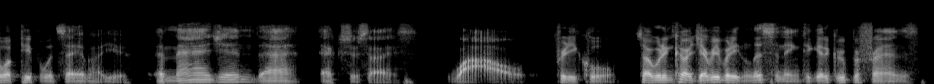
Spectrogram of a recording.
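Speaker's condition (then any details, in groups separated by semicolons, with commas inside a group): No condition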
